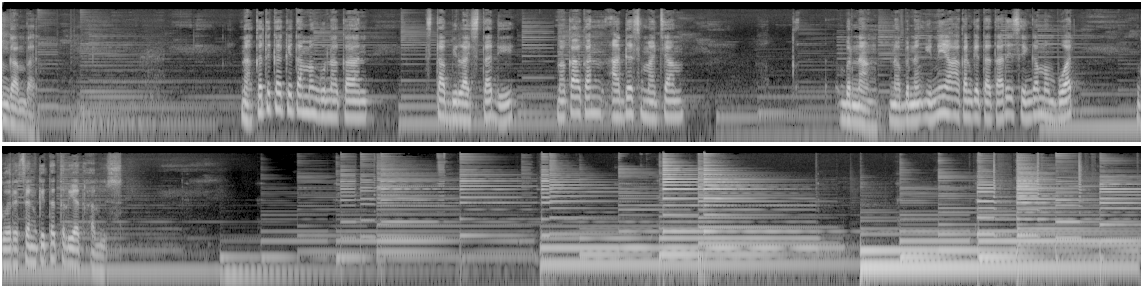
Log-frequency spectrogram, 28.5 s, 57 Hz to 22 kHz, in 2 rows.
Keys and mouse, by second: 2.0-28.4 drag.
